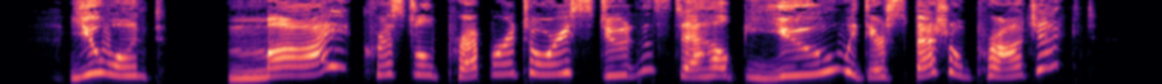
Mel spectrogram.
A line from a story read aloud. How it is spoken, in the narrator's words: Ruby Jubilee squealed with delight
